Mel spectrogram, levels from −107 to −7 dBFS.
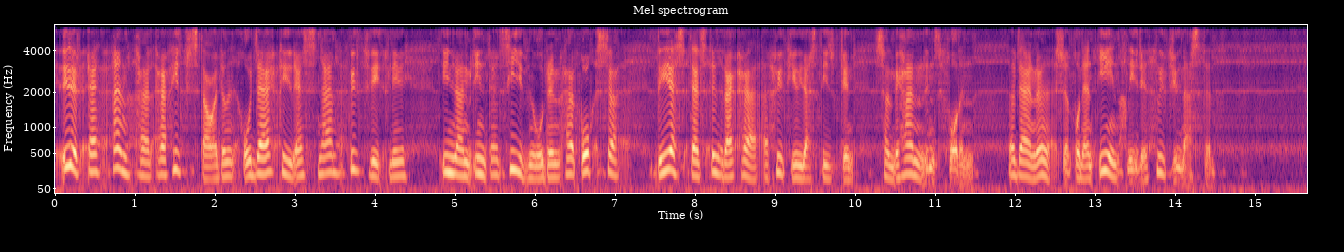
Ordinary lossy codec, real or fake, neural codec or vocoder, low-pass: none; fake; autoencoder, 22.05 kHz, a latent of 192 numbers a frame, VITS, trained on many speakers; 5.4 kHz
